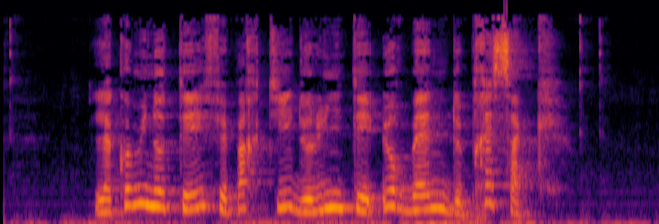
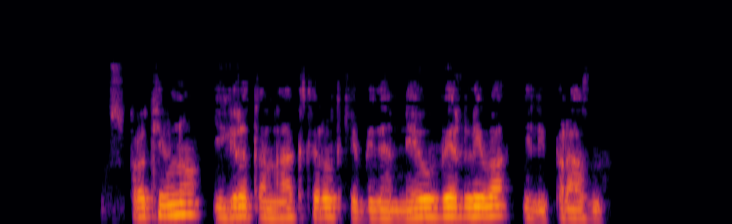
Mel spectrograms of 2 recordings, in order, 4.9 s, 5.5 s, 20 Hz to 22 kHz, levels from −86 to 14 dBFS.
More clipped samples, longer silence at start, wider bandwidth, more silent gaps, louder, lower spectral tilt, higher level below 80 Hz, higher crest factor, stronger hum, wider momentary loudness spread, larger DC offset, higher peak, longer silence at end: neither; second, 0.05 s vs 0.85 s; first, 17 kHz vs 5.8 kHz; second, none vs 3.87-3.92 s; about the same, -18 LUFS vs -18 LUFS; second, -2.5 dB/octave vs -10.5 dB/octave; first, -44 dBFS vs -58 dBFS; about the same, 20 dB vs 18 dB; neither; about the same, 10 LU vs 12 LU; neither; about the same, 0 dBFS vs -2 dBFS; second, 0.1 s vs 1 s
